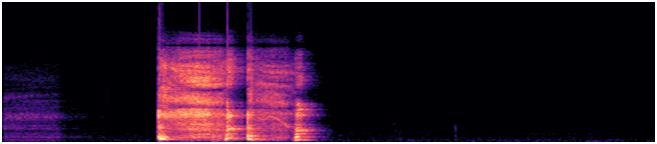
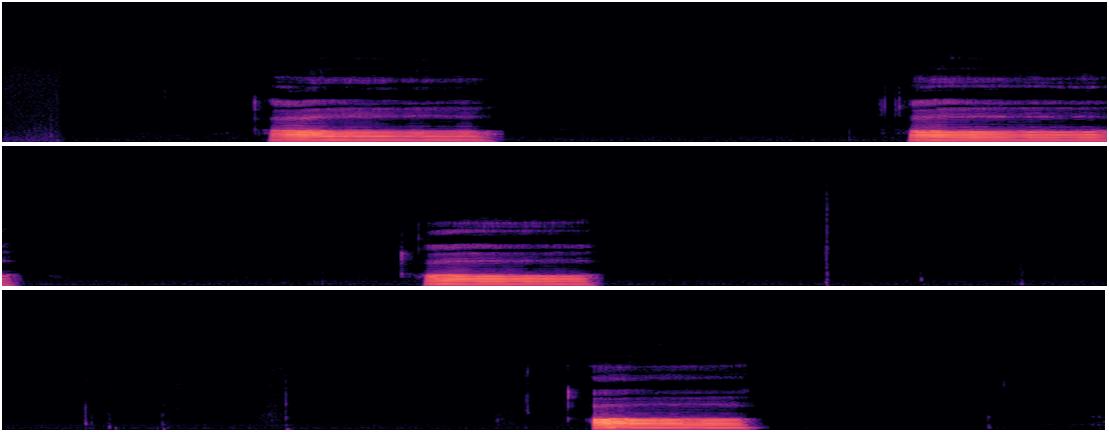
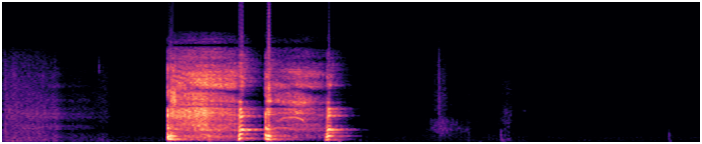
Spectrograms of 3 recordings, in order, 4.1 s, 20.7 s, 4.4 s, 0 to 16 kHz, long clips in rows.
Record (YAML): three_cough_length: 4.1 s
three_cough_amplitude: 29204
three_cough_signal_mean_std_ratio: 0.33
exhalation_length: 20.7 s
exhalation_amplitude: 10926
exhalation_signal_mean_std_ratio: 0.33
cough_length: 4.4 s
cough_amplitude: 29204
cough_signal_mean_std_ratio: 0.32
survey_phase: beta (2021-08-13 to 2022-03-07)
age: 65+
gender: Female
wearing_mask: 'No'
symptom_fatigue: true
smoker_status: Ex-smoker
respiratory_condition_asthma: false
respiratory_condition_other: false
recruitment_source: REACT
submission_delay: 1 day
covid_test_result: Negative
covid_test_method: RT-qPCR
